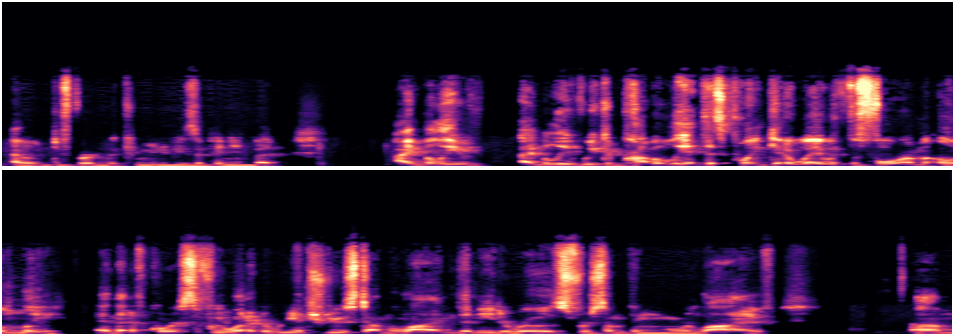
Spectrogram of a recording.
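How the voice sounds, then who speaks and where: A man's voice: sits low, steady tone, a little fast, poor audio. A man on a video call, a little stuffed up with a light cold, talking through a team decision with many restarts. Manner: rambling, many restarts and hedges. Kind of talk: casual meeting discussion.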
